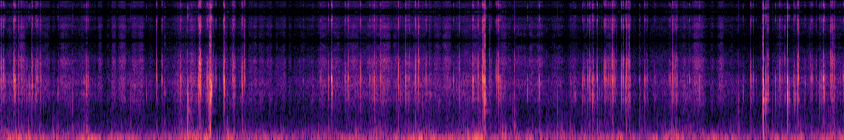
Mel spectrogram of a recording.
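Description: A mountain bike rattles and clatters over rocky ground.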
